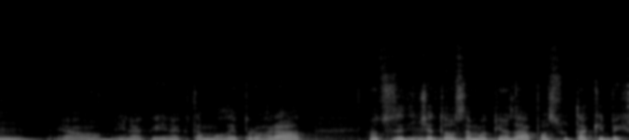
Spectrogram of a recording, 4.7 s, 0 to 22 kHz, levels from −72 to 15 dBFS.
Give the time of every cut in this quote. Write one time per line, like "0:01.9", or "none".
none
